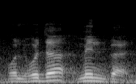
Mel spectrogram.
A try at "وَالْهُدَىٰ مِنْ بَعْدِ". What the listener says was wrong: اي بس وصلها انت تفصلها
